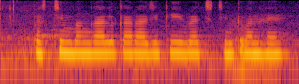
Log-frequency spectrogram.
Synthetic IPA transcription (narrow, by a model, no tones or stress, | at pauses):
pɐʃt͡ʃɪmbə̃ŋɡaːlkaɾaːd͡ʒkiʋɾətt͡ʃt͡ʃɪ̃nt̪ʋənɦɛː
